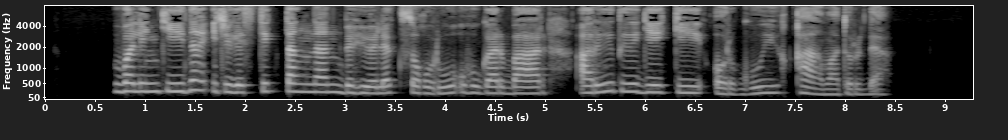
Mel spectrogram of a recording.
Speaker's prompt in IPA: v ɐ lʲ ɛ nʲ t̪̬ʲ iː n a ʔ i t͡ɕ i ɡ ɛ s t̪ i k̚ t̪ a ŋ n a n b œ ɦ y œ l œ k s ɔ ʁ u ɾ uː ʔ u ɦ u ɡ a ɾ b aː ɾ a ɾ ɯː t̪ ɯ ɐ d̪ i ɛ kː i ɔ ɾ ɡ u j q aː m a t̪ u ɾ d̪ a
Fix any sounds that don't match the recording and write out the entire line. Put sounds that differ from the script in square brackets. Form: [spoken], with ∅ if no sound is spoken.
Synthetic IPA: v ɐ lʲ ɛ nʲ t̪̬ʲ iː n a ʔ i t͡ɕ i ɡ ɛ s t̪ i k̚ t̪ a ŋ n a n b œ ɦ y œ l [ɛ] k s ɔ ʁ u ɾ uː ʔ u ɦ u ɡ a ɾ b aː ɾ a ɾ ɯː t̪ ɯ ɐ d̪ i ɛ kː i ɔ ɾ ɡ u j q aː m a t̪ u ɾ d̪ a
